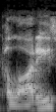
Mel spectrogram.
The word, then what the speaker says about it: Pilate: It's spelled like Pilates, but it's not. It's Pilate, like the Roman governor who unfortunately washed his hands of Jesus.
